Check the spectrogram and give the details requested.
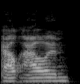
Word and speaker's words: Alan: That's how you say his name, right? It's like Lucas, Aaron. It's Alan.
